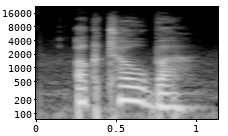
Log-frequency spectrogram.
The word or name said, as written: october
